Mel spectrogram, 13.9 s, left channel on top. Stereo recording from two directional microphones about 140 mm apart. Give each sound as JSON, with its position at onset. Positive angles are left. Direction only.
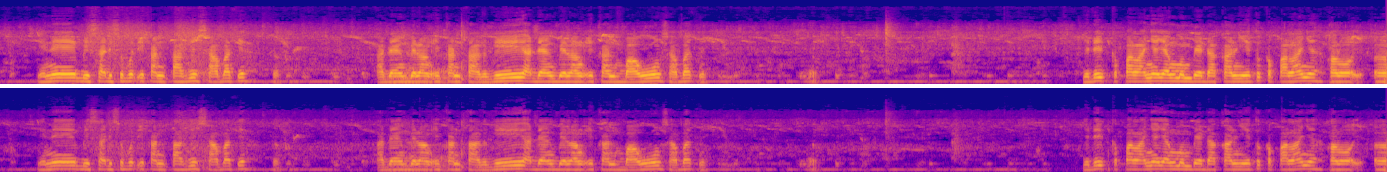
{"t": 0.4, "sound": "speech", "side_deg": 20}
{"t": 3.7, "sound": "speech", "side_deg": 25}
{"t": 10.9, "sound": "speech", "side_deg": 25}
